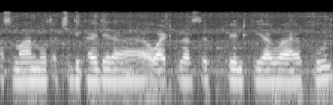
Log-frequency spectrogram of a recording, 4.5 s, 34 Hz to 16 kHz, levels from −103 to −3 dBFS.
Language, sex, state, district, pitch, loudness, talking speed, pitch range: Hindi, male, Bihar, Vaishali, 140 Hz, -16 LUFS, 215 wpm, 135-140 Hz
